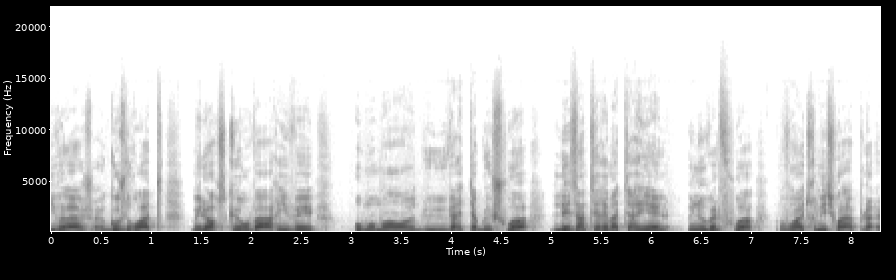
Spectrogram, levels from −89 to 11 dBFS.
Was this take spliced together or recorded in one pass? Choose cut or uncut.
uncut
